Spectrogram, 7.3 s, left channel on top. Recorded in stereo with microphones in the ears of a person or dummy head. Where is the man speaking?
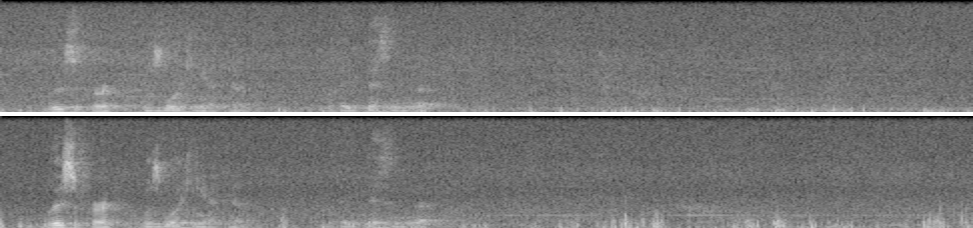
55° right (ahead or behind), 0.6 m; by 3.4 s 10° left (ahead or behind), 1.8 m.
